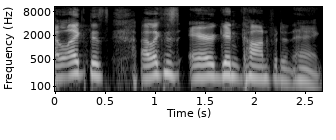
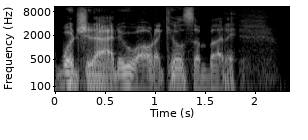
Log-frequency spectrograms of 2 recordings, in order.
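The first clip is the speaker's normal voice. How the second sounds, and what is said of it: Imitates a movie character's voice. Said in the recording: “your Wolverine impression is slinging Blade”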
